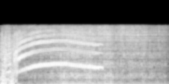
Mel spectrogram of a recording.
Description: pokeemerald / sound / direct_sound_samples / cries / luxio.aif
